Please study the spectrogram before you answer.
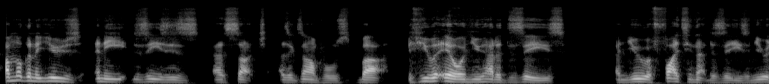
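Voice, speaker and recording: A man's voice: medium pitch, dry recording. A British man talking casually and frankly to camera as a vlogger, with plenty of swearing. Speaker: recovery vlogger.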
